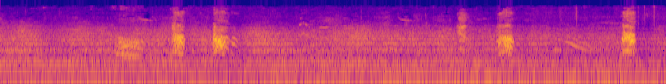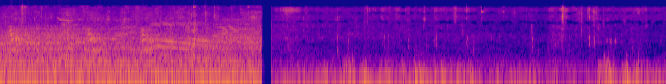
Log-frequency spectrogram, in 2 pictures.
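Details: Miniature dachshund at play, letting out a handful of sharp, high yaps scattered several seconds apart over a loud, constant humming drone that cuts out near the end, leaving quieter rustling.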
